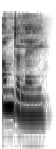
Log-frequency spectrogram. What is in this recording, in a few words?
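"underlay", English, British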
